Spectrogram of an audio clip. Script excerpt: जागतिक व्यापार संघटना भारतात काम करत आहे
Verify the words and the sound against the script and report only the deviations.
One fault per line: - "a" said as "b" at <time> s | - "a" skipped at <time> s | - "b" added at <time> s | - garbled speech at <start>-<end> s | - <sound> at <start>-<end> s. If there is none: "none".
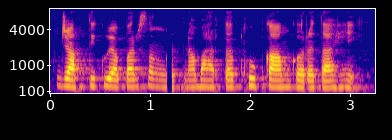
- dropout at 1.2-1.2 s
- "खूप" added at 1.9 s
